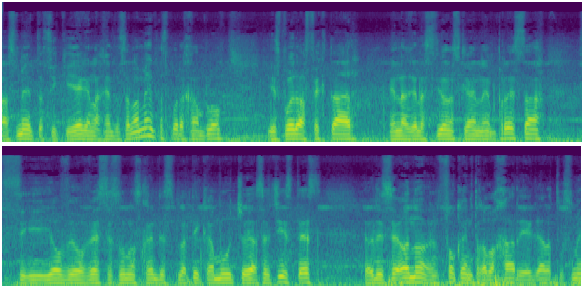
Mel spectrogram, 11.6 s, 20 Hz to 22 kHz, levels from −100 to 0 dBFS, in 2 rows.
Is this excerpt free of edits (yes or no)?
yes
